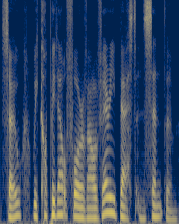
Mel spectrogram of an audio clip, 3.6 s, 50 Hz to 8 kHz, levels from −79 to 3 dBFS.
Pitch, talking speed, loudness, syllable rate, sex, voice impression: 145 Hz, 200 wpm, -16 LUFS, 4.3 syllables/s, male, very masculine, slightly old, very thick, slightly tensed, slightly weak, slightly bright, slightly soft, clear, fluent, slightly cool, intellectual, slightly refreshing, sincere, calm, mature, slightly friendly, slightly reassuring, slightly unique, slightly elegant, wild, sweet, slightly lively, kind, modest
